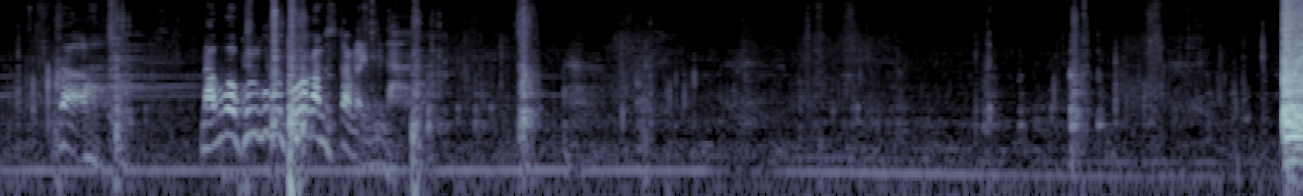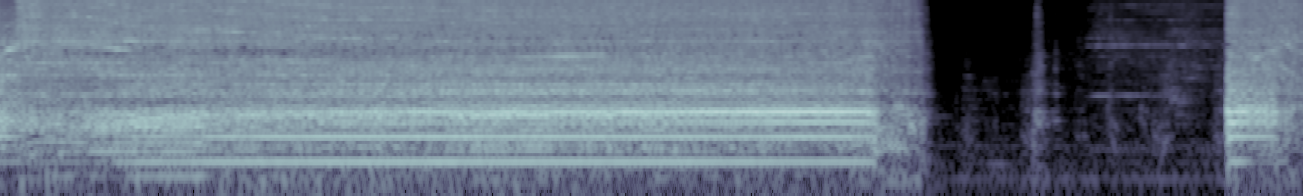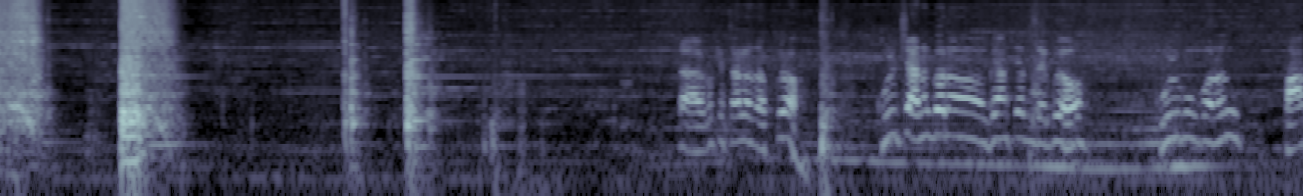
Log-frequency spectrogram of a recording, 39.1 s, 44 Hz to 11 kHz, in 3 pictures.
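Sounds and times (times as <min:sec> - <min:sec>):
power saw cutting log: 0:12.8 - 0:22.4, 0:23.9 - 0:39.0.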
